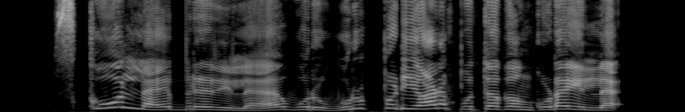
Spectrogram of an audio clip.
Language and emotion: Tamil, angry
